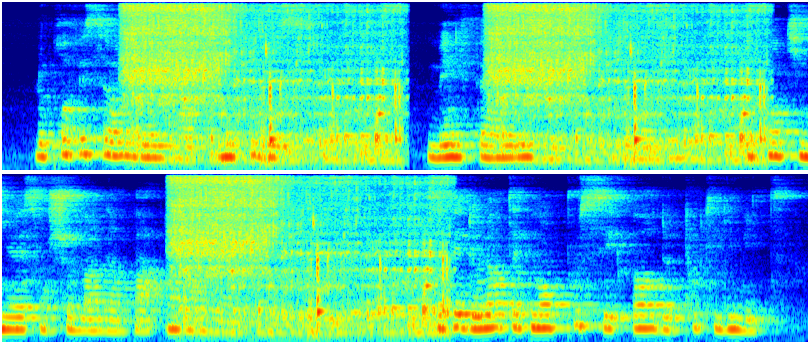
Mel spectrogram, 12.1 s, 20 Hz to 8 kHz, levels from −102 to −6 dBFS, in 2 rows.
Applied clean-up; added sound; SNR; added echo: none; Sink (filling or washing) / Water tap, faucet; -1 dB; reverberation time 0.7 s.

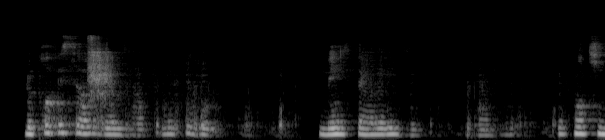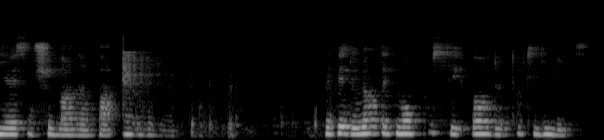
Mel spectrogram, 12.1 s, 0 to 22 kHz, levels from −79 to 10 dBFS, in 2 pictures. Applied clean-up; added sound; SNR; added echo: neural mask model DeepFilterNet 3.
